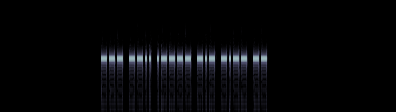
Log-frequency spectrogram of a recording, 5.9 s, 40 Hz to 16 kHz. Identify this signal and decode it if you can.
Morse code, heard as a keyed tone, about 40 wpm, 700 Hz. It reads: OZ1KYM
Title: DXCC-100 Call Signs - 6 Characters - 40wpm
